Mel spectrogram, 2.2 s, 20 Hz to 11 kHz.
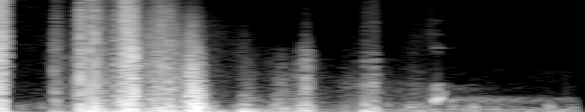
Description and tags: Analogue Glitches
Analogue sounding rhythmic noisy glitch sounds.
Recorded with Sony TCD D10 PRO II & Sennheiser MD21U.
analogue, beat, click, crackle, crackling, glitch, glitches, idm, pop, rhythmic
